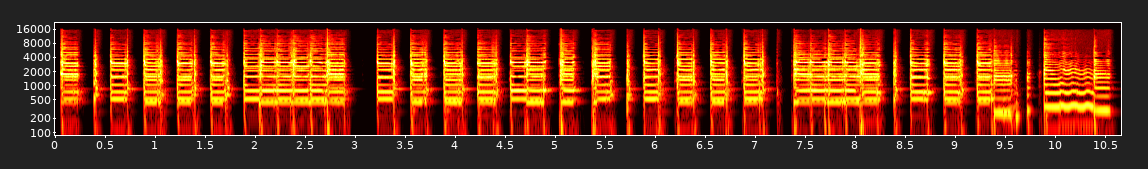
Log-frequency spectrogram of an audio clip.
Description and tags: Funky Electric Guitar Sample 9 - 90 BPM
Recorded using a Gibson Les Paul with P90 pickups into Ableton with minor processing.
